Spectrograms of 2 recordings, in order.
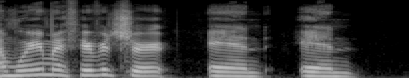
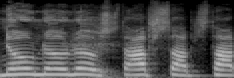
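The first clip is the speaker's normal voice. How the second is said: mock screaming, higher; 7 semitones higher, 7 dB quieter than usual. Telling a story about being chased, acting out the shouts they let out. Imitating someone screaming. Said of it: "Screaming like".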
